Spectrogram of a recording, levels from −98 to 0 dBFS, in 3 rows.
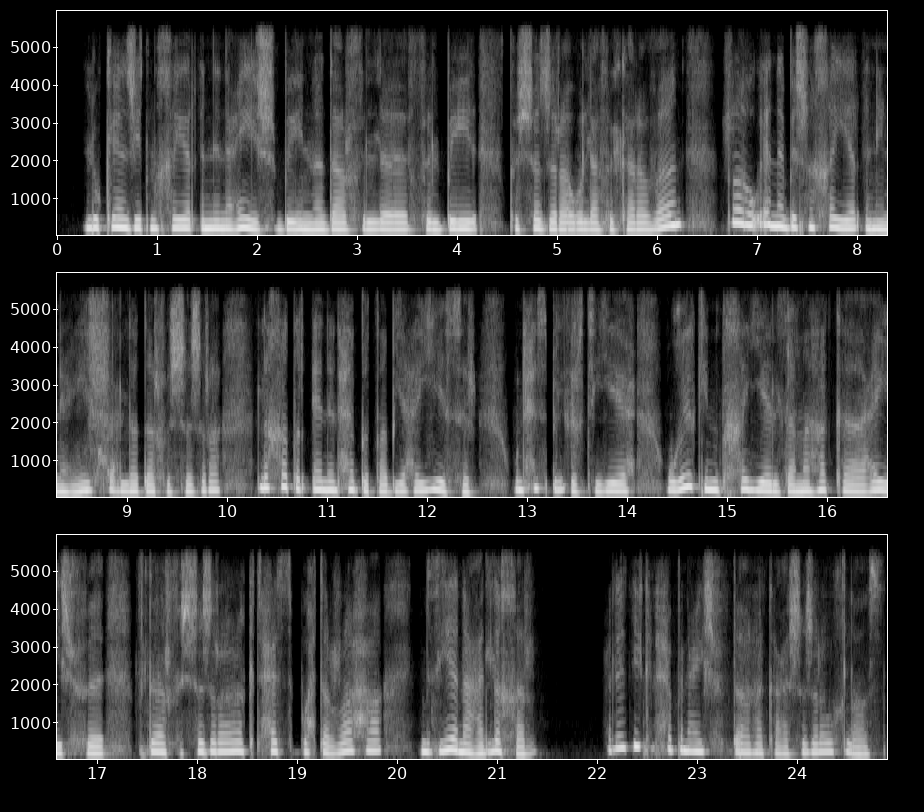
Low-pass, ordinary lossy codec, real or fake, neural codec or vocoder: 5.4 kHz; none; fake; vocoder, 44.1 kHz, 128 mel bands, Pupu-Vocoder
